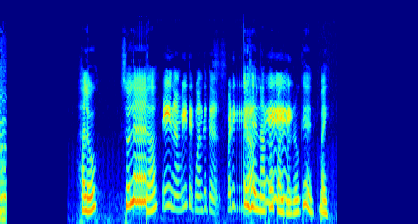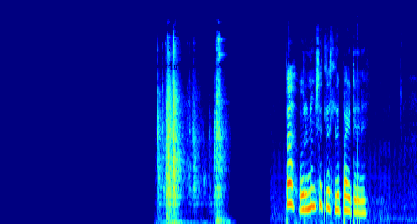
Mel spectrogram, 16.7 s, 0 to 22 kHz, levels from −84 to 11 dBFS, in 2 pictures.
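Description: At 2.74 to 2.93 s, 4.74 to 4.88 s and 15.51 to 15.56 s there's a repeated buffer stutter: new audio came late, so a 46 ms chunk, which fits a 2048-sample buffer, replays four, three, then once, with hard joins, losing roughly a fifth, 0.15 and a twentieth of a second.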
